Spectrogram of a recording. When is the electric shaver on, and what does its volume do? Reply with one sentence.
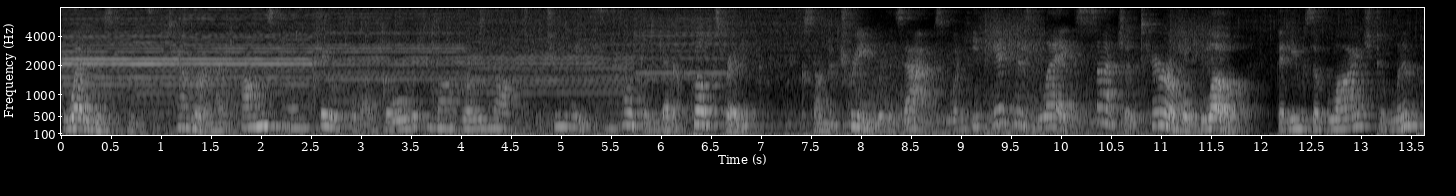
You can hear the electric shaver from 0.0 to 6.8 s, getting quieter.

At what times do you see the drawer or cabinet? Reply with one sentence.
The drawer or cabinet can't be heard in this clip.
